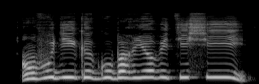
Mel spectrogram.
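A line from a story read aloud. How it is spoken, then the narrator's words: Woman exclaiming. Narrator (French): s'écria Madame Soutkantchikov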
